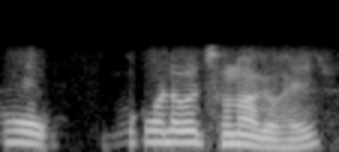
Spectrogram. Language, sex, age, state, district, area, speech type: Odia, male, 18-30, Odisha, Malkangiri, urban, conversation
